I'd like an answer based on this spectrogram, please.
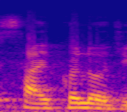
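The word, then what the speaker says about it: psychology: अब ये एस से पहले है ये पी, तो पी क्या हो जाएगा आपका, साइलेंट हो जाएगा। क्या हो जाएगा, साइलेंट हो जाएगा। तो ये क्या हो जाएगा, ये साइकोलॉजी हो जाएगा।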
